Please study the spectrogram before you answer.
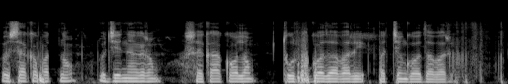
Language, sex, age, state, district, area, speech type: Telugu, male, 60+, Andhra Pradesh, Vizianagaram, rural, spontaneous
